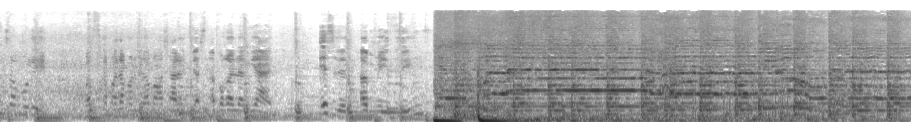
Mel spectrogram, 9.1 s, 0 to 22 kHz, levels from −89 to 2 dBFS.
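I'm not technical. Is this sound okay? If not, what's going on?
No. There is clock drift between sender and receiver: the sending device's clock runs a few percent faster than the receiving one's, so the two gradually fall out of step.

From 0.05 to 6.25 s there are repeated timing corrections. The receiver keeps trimming tiny pieces to catch up, running about 3% fast with slight, uneven hiccups.

From 6.74 s to the end there is a train of clicks, about 12 per second at irregular spacing, ticking over the sound. It is likely caused by electrical interference or a faulty connection or power supply.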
